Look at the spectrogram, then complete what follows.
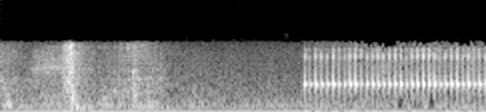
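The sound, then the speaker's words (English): A few faint clicks and rustles, then a telephone bell at the Fifth Precinct starts ringing partway through, a loud, steady, rapidly trilling ring that continues to the end. No one speaks. “I just called up to find out what happened on the case.”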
